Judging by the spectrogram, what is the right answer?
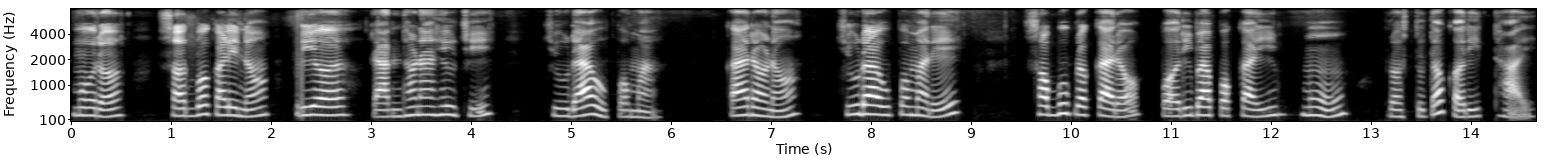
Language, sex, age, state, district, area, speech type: Odia, female, 45-60, Odisha, Kendrapara, urban, spontaneous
